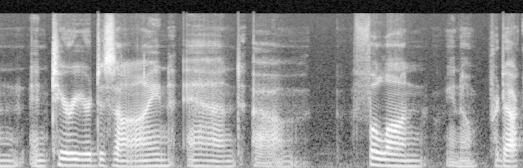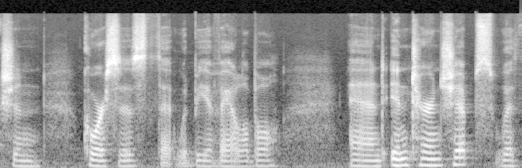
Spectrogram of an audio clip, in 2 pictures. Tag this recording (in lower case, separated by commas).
speech, inside a large room or hall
